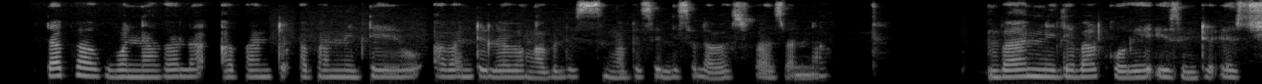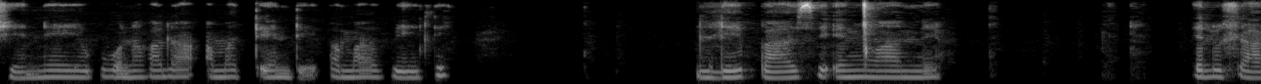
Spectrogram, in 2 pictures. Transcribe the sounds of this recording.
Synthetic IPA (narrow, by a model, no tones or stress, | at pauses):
lapʰaɣuβɔnaɣalaːβantʼuʔaβamilɛjɔaβantʼulaβaŋaβalŋaβɛselisalaβasi̥fa̰za̰na | βamilɛβaɡ͡ǃʱɔɣɛʔizintʼɔʔezit͡ʃʼijɛnɛjɔɣuβɔnaɣalaːmatʼɛndʱɛ̰amaβili | lɛb̥ʱasiʔɛŋ͡ǀanɛ | eluɬaːnu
